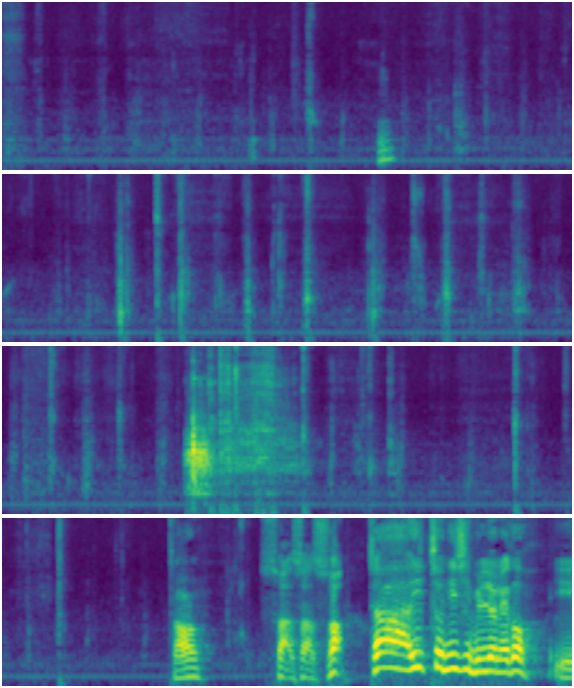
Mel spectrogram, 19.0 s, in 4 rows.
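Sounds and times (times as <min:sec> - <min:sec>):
wet chewing clicks and smacks: 0:00.2 - 0:11.0, 0:12.2 - 0:16.5.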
